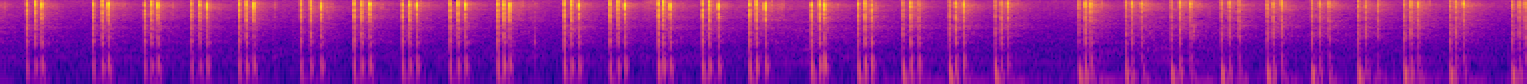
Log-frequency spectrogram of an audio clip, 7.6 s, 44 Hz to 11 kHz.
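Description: Fingertips and nails tap and scratch the sides and lid of a small, hollow white plastic tub or jar with a red label, held close to the mic. About 30 quick, fairly uneven taps sound over the clip, each a short hollow knock with a deep body and a bright clicky edge that dies away almost at once. Faint scratching fills the gaps between taps.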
